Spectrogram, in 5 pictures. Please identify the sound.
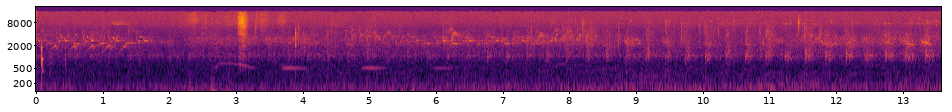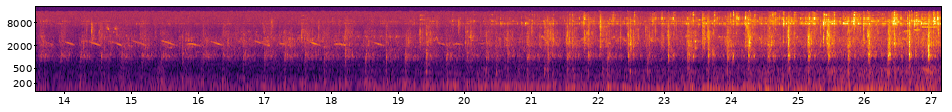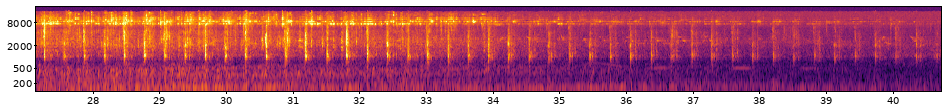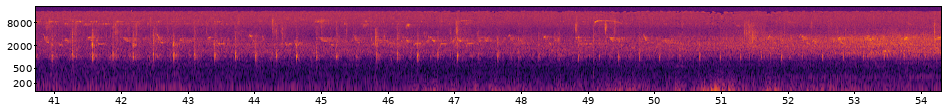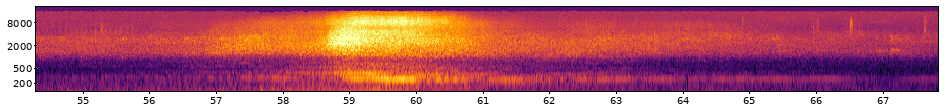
Stationary mic on front porch recording an Amish buggy passing by on road.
